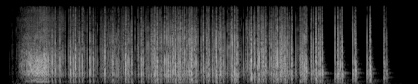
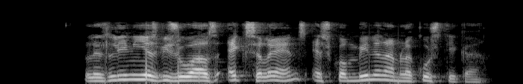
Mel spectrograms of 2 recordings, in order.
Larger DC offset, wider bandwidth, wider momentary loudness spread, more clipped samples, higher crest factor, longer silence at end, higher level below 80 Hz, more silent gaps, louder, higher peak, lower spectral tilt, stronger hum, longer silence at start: neither; first, 17 kHz vs 8 kHz; second, 5 LU vs 11 LU; neither; first, 24 dB vs 16 dB; about the same, 0.3 s vs 0.4 s; about the same, -54 dBFS vs -56 dBFS; neither; second, -23 LUFS vs -17 LUFS; about the same, -2 dBFS vs -2 dBFS; second, -2 dB/octave vs -3.5 dB/octave; neither; second, 0.15 s vs 0.85 s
